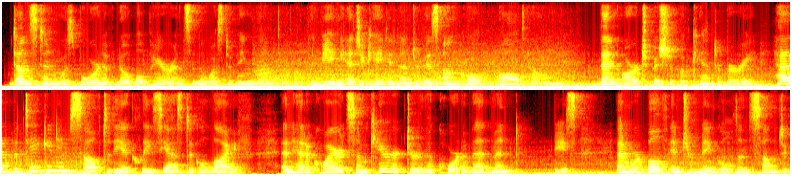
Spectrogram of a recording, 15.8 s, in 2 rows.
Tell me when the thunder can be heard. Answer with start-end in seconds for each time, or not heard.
2.5-5.8.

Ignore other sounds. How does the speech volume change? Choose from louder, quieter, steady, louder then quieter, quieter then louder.
steady.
